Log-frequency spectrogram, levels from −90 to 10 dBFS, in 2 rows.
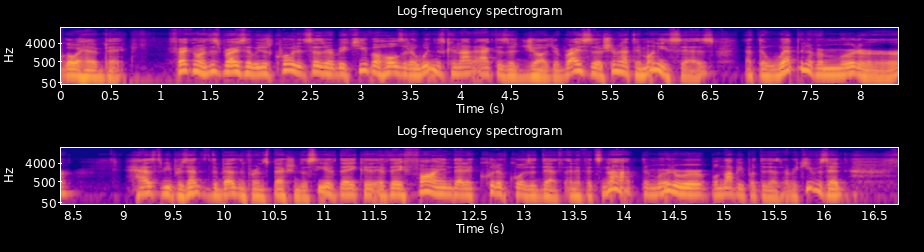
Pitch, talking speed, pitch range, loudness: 125 Hz, 260 wpm, 110-145 Hz, -18 LUFS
